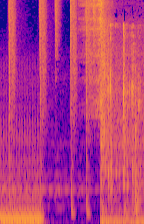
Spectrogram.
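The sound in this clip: Typing on a computer keyboard: a few sharp keystroke clicks heard briefly on their own between stretches of a loud, steady, low sound.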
